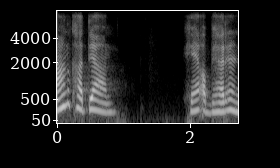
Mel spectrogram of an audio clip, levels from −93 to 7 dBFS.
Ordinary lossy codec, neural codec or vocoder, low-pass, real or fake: Opus, 32 kbps; codec, 16 kHz, 2 kbps, X-Codec, HuBERT features, trained on LibriSpeech; 7.2 kHz; fake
